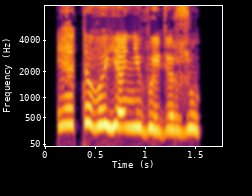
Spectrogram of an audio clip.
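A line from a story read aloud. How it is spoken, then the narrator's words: Exclaiming. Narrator (Russian): воскликнула настоящая Алла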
